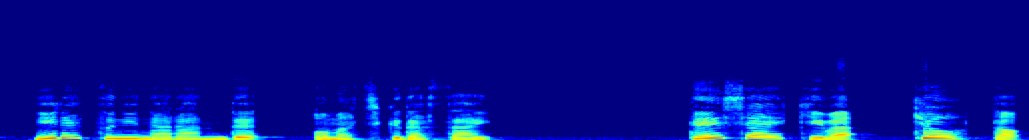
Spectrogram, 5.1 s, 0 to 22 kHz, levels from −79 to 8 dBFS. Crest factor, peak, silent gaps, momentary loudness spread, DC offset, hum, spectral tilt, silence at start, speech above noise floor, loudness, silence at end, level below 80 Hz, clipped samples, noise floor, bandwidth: 16 dB; -6 dBFS; none; 9 LU; under 0.1%; none; -6.5 dB/octave; 0.2 s; 50 dB; -23 LUFS; 0.05 s; -72 dBFS; under 0.1%; -71 dBFS; 8.4 kHz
